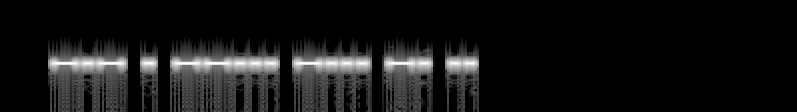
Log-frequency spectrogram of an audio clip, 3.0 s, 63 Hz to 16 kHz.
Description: Morse code, heard as a keyed tone, about 39 wpm, 700 Hz. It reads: KE7BNI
